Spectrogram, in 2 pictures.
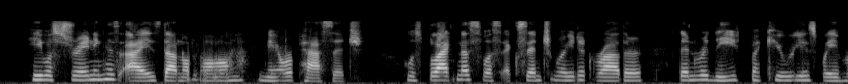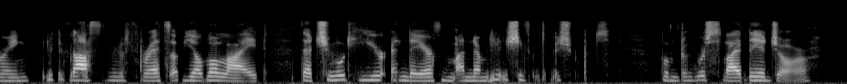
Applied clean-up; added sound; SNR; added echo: neural diffusion model UNIVERSE++.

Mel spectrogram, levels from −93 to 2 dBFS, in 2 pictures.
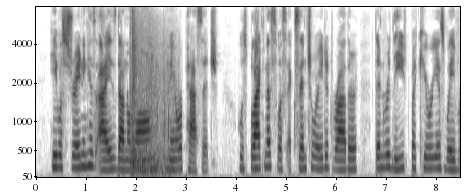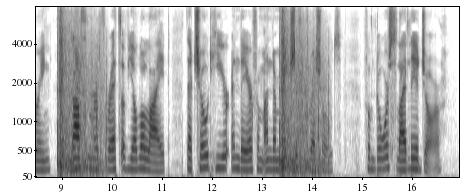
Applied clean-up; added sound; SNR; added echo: none; Gunshot, gunfire; 2 dB; none.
